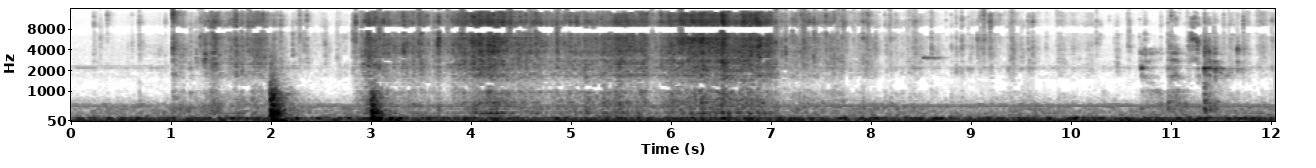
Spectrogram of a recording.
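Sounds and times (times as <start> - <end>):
plastic bag rustling against hair: 0.2 - 10.7.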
